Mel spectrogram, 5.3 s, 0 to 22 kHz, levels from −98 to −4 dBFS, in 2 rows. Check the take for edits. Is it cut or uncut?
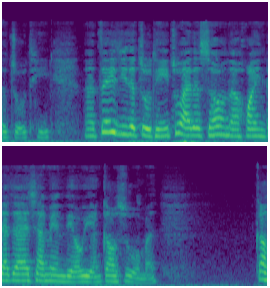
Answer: cut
